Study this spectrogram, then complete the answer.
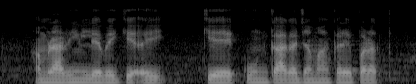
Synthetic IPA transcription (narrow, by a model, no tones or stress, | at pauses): həmɾaɾinlebəjkeəi | kekunkaɡəd͡ʒəmakəɾepəɾət̪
